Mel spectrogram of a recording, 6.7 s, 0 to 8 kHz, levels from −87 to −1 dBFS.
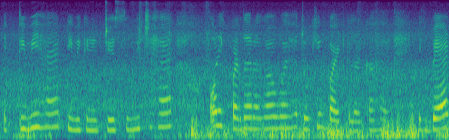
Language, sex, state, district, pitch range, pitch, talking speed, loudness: Hindi, female, Haryana, Charkhi Dadri, 230-285 Hz, 245 Hz, 195 wpm, -17 LUFS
